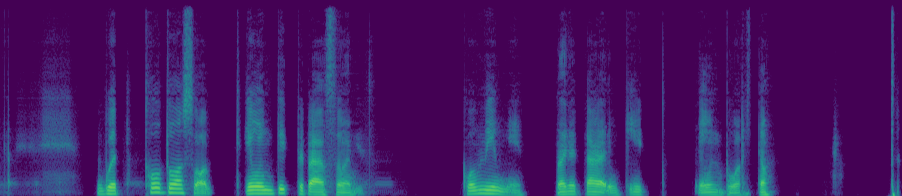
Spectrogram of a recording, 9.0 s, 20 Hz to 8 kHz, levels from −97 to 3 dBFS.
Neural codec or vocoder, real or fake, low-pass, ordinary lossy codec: codec, 16 kHz, 0.5 kbps, FreqCodec, larger model; fake; none; none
